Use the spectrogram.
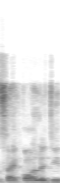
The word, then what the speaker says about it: psychology: For example, psychology the P is silent.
